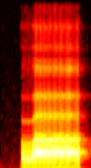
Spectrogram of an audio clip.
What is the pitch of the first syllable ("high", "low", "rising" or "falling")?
low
